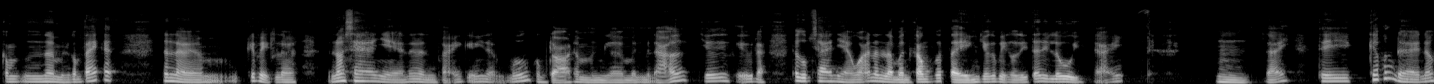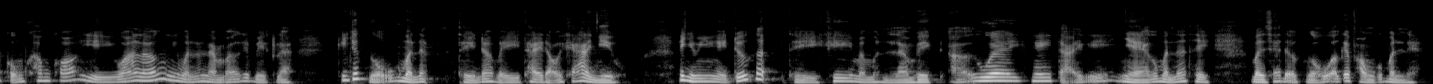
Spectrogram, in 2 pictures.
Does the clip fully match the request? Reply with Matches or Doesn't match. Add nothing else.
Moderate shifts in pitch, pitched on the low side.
Doesn't match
